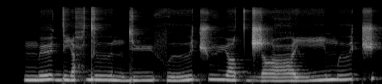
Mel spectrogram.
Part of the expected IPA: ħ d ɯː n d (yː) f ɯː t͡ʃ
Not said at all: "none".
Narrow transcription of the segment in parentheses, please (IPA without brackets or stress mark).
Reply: yː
